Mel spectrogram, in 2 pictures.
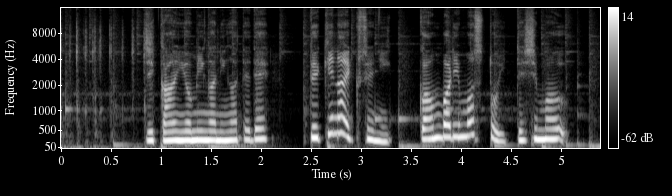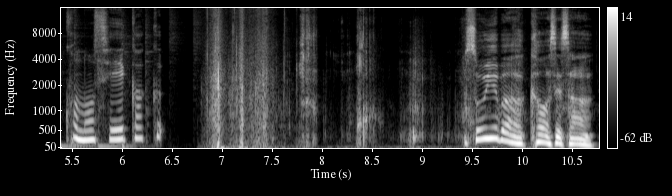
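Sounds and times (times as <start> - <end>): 
speech: 0.8 - 6.5, 9.4 - 10.7
person biting and chewing shrimp crackers: 6.8 - 9.8.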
